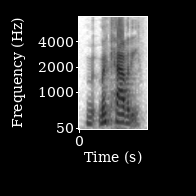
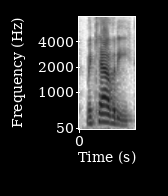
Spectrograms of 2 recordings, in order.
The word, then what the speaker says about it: Macavity: It rhymes with gravity. Macavity, I believe. Macavity.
